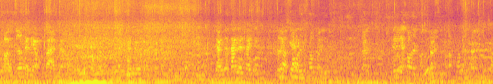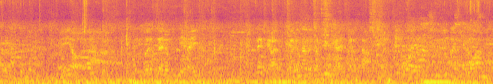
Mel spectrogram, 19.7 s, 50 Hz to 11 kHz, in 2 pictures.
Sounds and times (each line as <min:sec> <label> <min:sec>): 0:00.0 Traffic Sound 0:07.8
0:08.6 Traffic Sound 0:19.7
